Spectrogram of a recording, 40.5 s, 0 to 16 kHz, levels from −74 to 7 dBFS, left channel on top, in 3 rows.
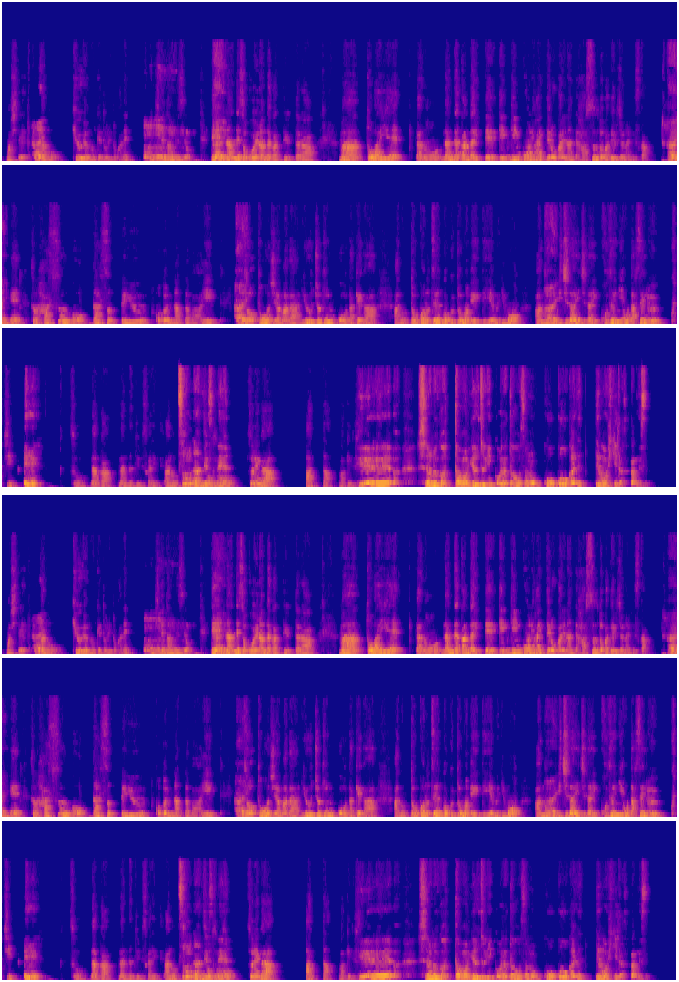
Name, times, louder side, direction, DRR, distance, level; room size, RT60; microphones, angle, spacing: voice 1, 0.1-0.5 0.8-1.1 1.4-2.5 3.3-3.8 4.2-6.2 6.7-8.0 8.3-12.9 13.7-17.7 18.4-21.0 21.3-23.8 24.2-26.6 27.0-27.2 28.4-30.8 31.1-31.6 32.0-32.4 33.1-34.3 38.9-39.1, right 2 dB, 15° right, 0.9 m, -22 dB
voice 2, 2.8-3.8 4.2-4.5 13.2-13.6 18.1-18.5 24.3-24.7 27.4-27.7 30.5-31.6 34.1-39.9, left 1 dB, 70° left, 0.8 m, -18 dB
4.7 x 2.6 x 2.5 m
head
